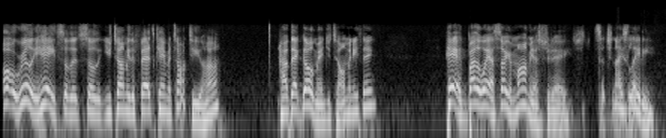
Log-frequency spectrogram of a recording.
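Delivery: a thug's sweet veiled threat; mild mock menace over a nice word about mom; mob boss threat. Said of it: "It sounds like The Mob".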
